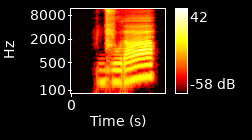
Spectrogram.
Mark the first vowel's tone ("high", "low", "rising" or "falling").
low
